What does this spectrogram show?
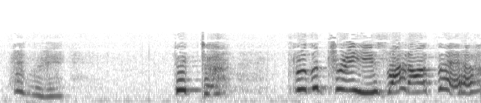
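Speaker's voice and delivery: high, crying shout of terror; terrified scream. Acted. Beth spotting the monster through the trees, terrified scream.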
